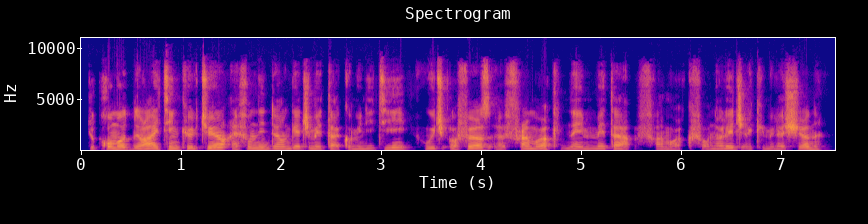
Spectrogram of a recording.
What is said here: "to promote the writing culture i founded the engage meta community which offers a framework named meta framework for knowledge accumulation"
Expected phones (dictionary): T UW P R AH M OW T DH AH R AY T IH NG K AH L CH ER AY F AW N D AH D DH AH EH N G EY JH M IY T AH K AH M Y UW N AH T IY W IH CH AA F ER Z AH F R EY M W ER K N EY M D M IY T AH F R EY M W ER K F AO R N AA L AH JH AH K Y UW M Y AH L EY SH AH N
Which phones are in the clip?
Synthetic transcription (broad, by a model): T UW P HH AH M OW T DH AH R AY T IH NG K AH L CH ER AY F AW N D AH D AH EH G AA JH M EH T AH K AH M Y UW N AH T IY W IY CH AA F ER Z AH F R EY M W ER K N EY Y M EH T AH F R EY M W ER K F AO R N AA L AH JH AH K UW M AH L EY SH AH N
